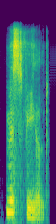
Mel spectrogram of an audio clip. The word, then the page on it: misfield: Indian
